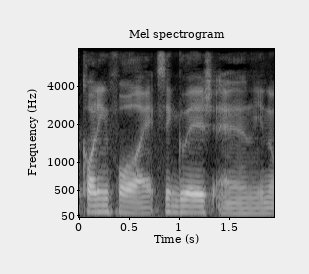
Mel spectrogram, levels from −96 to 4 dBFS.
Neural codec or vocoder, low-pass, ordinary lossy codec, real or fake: codec, 16 kHz, 2 kbps, X-Codec, WavLM features, trained on Multilingual LibriSpeech; none; none; fake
